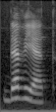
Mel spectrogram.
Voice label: "devet", Czech; numbers

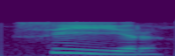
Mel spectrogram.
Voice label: "syr", Czech; long vowels

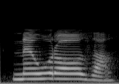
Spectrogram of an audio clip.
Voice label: "neuro", czech; diphthongs

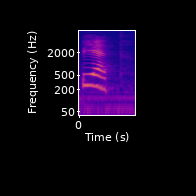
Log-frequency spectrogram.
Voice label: "pet", Czech, numbers

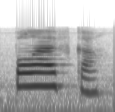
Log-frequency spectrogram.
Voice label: "polev", Czech; long vowels

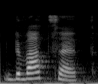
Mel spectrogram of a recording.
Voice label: "dvacet", Czech; numbers

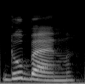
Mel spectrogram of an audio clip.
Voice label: "duben", czech

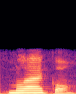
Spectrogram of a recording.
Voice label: "mleko", Czech; long vowels

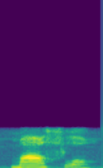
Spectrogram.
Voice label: "maslo", Czech; long vowels

